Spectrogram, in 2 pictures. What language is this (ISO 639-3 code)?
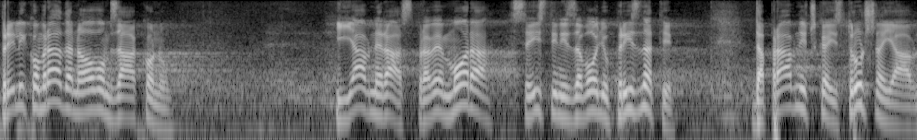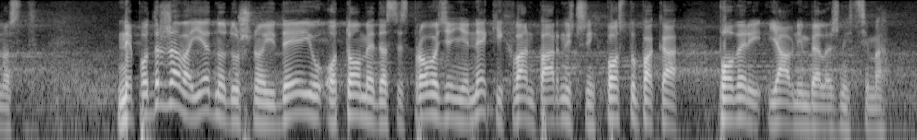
srp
